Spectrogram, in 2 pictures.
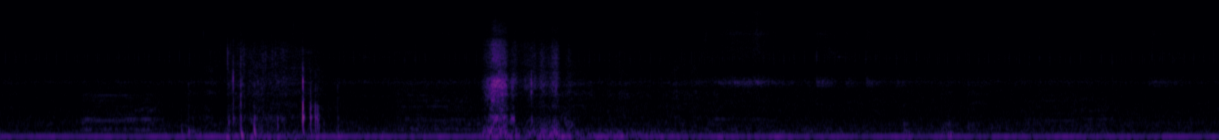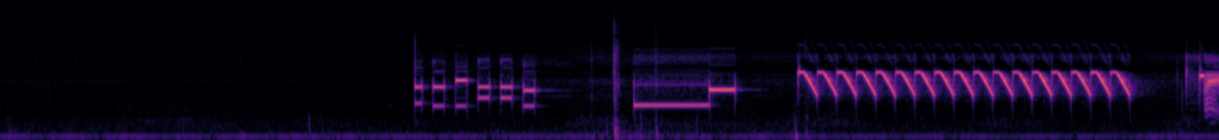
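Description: Fire department dispatch tone-out over a radio: after a long quiet stretch, short stepped paging tones start about sixteen seconds in, then a steady tone, then a loud, fast warbling alert tone for about three seconds that cuts off just before the dispatcher speaks.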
